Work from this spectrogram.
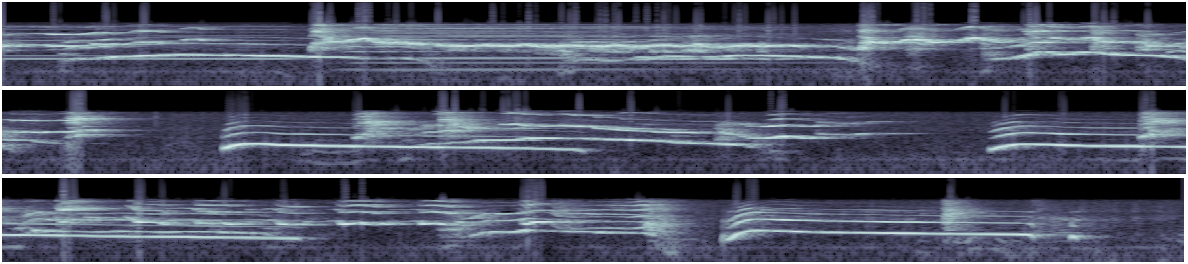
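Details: Two little dogs, Rocky the schnauzer-yorkie and Lua the westie, howl in a chorus of wavering, rising and falling howls broken into phrases with short pauses, their voices overlapping and sometimes breaking into yips.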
